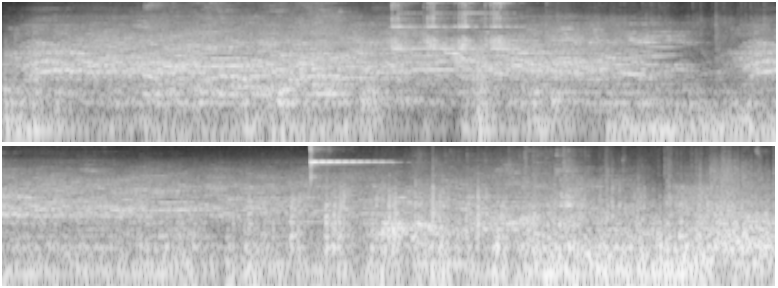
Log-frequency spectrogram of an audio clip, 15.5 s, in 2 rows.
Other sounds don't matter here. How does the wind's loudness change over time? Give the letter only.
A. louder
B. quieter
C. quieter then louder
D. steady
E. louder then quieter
A.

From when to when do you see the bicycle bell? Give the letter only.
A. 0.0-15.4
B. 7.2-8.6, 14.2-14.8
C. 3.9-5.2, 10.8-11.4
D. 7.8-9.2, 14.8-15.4
C.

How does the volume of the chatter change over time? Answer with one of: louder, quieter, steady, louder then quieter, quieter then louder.
quieter.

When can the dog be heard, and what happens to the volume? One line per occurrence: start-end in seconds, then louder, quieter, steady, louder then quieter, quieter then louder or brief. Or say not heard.
not heard.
